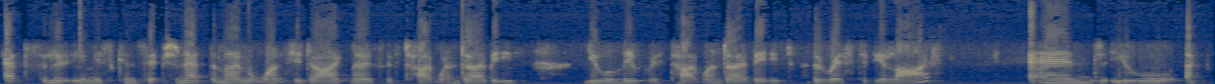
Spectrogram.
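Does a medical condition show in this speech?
No.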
